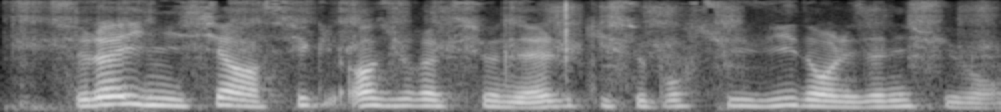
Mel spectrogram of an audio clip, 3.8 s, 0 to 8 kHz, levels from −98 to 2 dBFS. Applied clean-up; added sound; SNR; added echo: none; Writing; 18 dB; none.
